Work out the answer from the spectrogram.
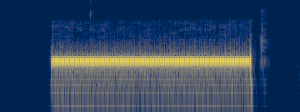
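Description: A telephone ringback tone on an unanswered prank call to the United States: one steady, unbroken hum-like tone held for about two seconds, then a short click as it cuts off.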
